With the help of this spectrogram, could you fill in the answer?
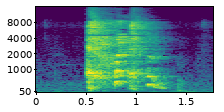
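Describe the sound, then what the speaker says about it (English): A single harsh cough from a person recovering from Omicron bursts out close by, followed by a shorter rasping exhale, then quiet. "If you hear me cough, it's because I'm getting over Omicron."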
